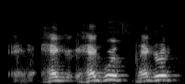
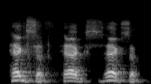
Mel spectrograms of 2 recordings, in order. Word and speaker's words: Hegseth: Oh yeah, and then you got the Christian Zionists like what's his name Hegworth. Uh, One second, Hegseth, Pete Hegseth.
